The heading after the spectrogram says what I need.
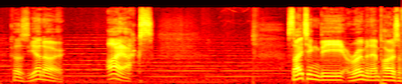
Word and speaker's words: Ajax: so encroach yeah I'm saying the Dutch way I axes the Dutch way of saying yeah I know Ajax is the hero but we're playing is the Dutch right now so I'm allowed to pronounce it the Dutch way after the Dutch Football Club cuz you know I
